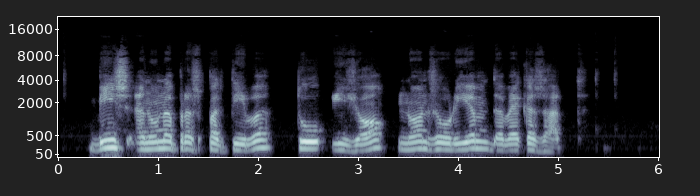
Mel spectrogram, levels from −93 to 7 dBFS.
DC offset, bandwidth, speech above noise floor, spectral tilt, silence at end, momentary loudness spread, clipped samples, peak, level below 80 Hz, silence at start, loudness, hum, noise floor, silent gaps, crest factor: under 0.1%; 8.8 kHz; 48 dB; -6.5 dB/octave; 1 s; 9 LU; under 0.1%; -2 dBFS; -64 dBFS; 0.35 s; -18 LUFS; none; -66 dBFS; none; 16 dB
